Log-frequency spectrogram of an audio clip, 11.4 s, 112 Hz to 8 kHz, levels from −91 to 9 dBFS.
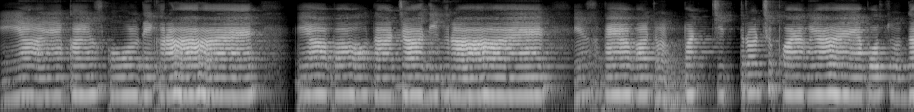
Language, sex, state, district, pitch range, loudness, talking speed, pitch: Hindi, female, Chhattisgarh, Balrampur, 210-220 Hz, -18 LUFS, 110 wpm, 215 Hz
